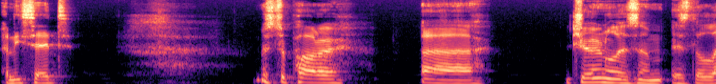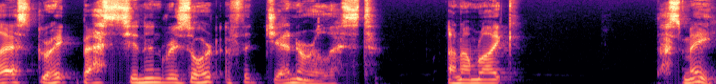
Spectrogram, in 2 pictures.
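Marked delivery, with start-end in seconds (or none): 1.9-8.2 put-on American accent throughout. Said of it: "he went in an American accent".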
